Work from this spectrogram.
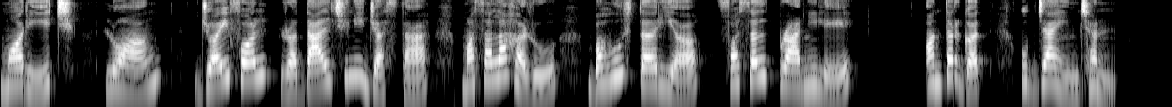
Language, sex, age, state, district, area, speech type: Nepali, female, 18-30, West Bengal, Darjeeling, rural, read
